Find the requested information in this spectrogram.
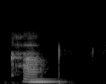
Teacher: स्पर्श व्यंजन कंठ्य ध्वनि अघोष और महाप्राण ध्वनि है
